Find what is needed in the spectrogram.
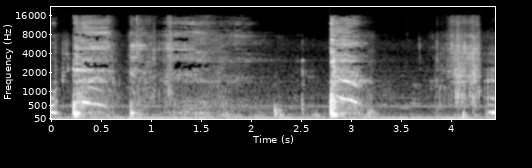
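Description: A woman coughing twice: a short cough about a quarter second in and a louder one near three seconds in.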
